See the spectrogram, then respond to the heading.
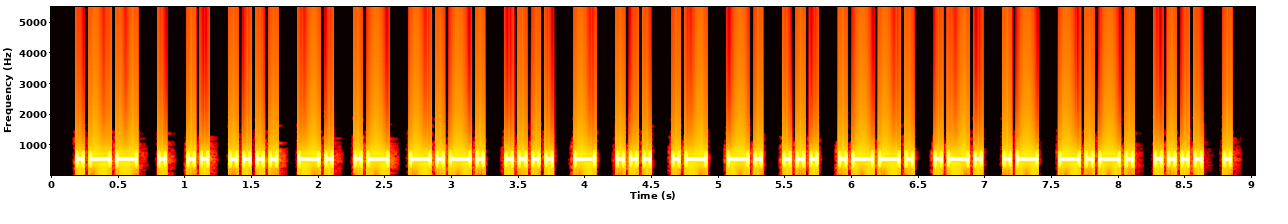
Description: Morse code, heard as a keyed tone, about 24 wpm, 530 Hz. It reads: WEIHNACHTSANSPRACHE
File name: daily / 23wpm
